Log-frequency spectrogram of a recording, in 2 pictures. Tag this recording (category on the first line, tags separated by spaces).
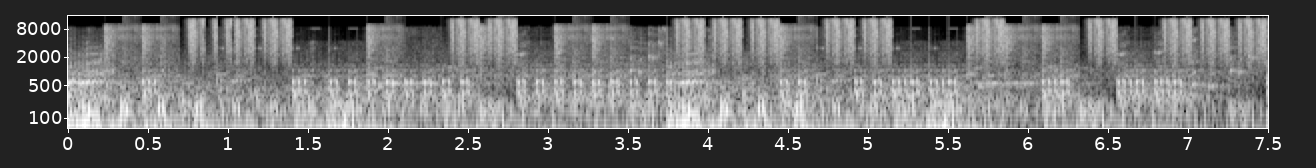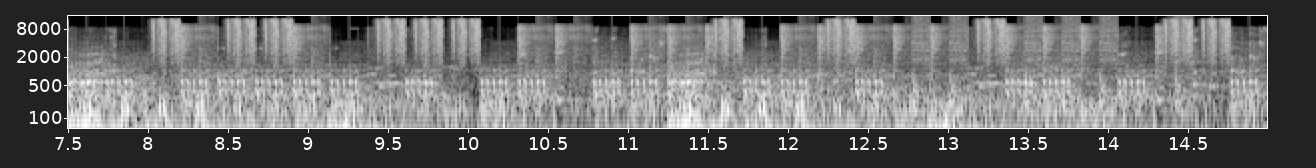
Instrument samples > Percussion
Loop Loopable Soundtrack Weird Alien Samples Ambient Underground Packs Dark Industrial Drum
